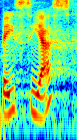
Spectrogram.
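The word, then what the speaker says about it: BaseCS: So the joke is that it's pronounced base CS, but it's spelled like basics, like the basics of computer science.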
